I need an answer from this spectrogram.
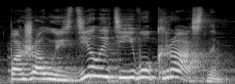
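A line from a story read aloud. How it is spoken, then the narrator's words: Shouting. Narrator (Russian): Тим закричал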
